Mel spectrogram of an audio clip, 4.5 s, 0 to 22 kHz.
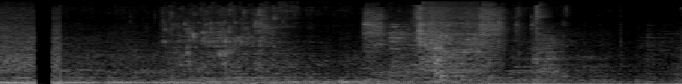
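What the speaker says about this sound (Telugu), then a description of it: "2 గ్లాసుల వాటర్ అన్నది వేసుకోవాలి." Water poured from a glass into a cooking pot while making gongura boti in a home kitchen, a steady close splashing trickle that runs for several seconds with a brief break near the start.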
